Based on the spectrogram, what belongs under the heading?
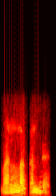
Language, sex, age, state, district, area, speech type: Malayalam, male, 30-45, Kerala, Malappuram, rural, conversation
